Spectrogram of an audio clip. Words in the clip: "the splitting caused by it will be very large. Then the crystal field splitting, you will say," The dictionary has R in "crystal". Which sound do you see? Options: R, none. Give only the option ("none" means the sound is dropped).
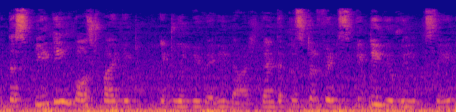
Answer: R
